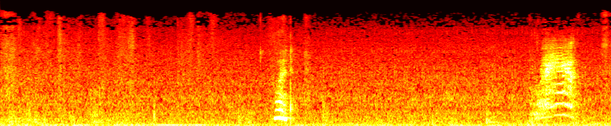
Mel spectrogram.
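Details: Domestic cat meowing because it wants into a closed-off room indoors. A single drawn-out, harmonic meow comes near the end after a long quiet stretch, with one sharp knock earlier and faint room noise.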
